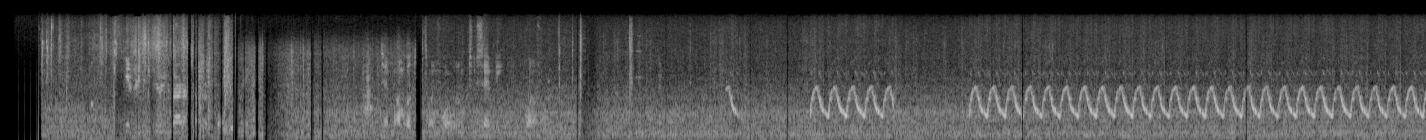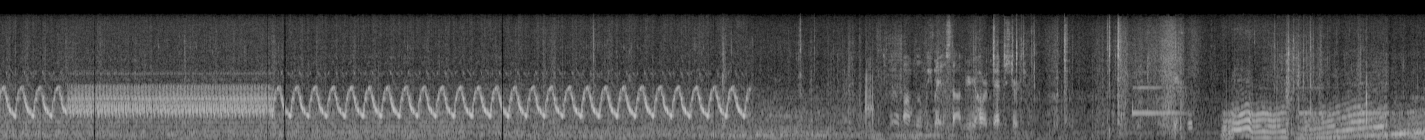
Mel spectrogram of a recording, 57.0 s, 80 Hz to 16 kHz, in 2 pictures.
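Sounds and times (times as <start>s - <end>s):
car engine and road noise: 0.4s - 57.0s
police siren yelping: 14.4s - 14.9s, 16.2s - 18.0s, 19.4s - 43.6s.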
